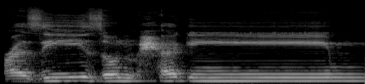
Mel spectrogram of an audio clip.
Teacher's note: وقف کرنے کی صورت میں یہاں پہ میم کو ساکن کر دیں گے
